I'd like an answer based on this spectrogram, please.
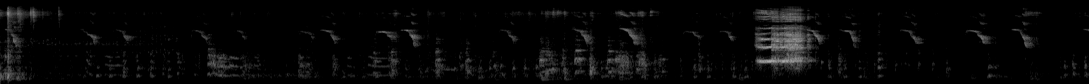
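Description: Bantam chickens clucking and calling, with a short high falling chirp repeated about twice a second and a brief harsh squawk about eight seconds in.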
